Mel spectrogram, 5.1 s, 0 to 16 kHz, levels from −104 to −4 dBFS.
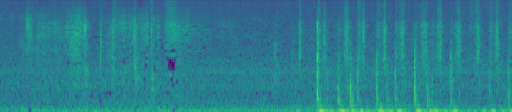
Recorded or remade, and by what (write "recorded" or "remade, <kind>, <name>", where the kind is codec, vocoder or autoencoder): recorded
